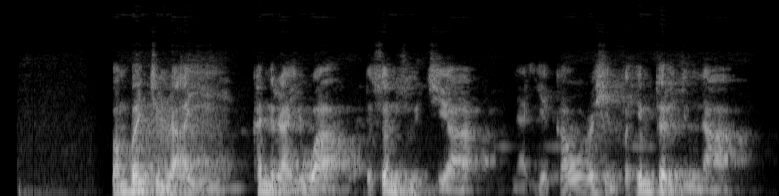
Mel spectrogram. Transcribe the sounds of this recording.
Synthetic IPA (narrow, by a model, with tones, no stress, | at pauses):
b̥ɐ˦mbɐ˦nt͡ʃɪ˨nɽa˦ʔa˨jiː˦kɐ˦˨ŋɽaː˨jʊ˦waː˦da˨sɔ˦˨nzuː˦t͡ʃɪ˨jaː˦na˨ʔɪ˦ja˨kaː˦woː˦ɽɐ˦ʃɪ˨mɸɐ˨hɪ˦mtɐ˨rd͡ʒuː˦naː˦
